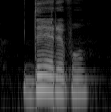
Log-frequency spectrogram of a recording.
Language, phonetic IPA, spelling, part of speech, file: Ukrainian, [ˈdɛrewɔ], дерево, noun, Uk-дерево.ogg
- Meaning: 1. tree 2. wood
